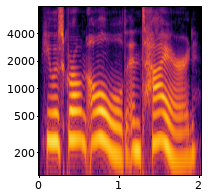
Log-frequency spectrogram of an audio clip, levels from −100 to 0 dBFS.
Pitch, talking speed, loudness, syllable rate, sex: 230 Hz, 175 wpm, -16 LUFS, 3.7 syllables/s, female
